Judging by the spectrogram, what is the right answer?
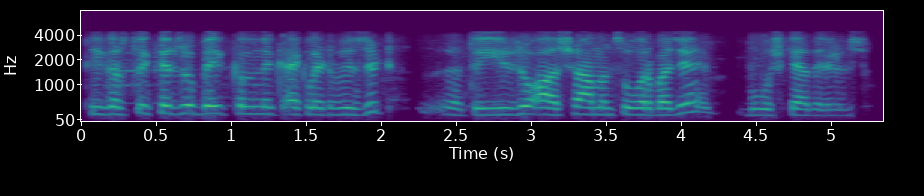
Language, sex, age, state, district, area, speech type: Kashmiri, male, 18-30, Jammu and Kashmir, Baramulla, rural, conversation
